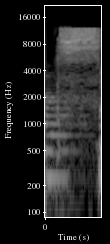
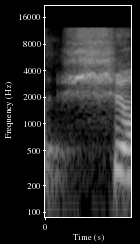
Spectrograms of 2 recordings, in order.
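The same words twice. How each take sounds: First: "s" as a bare s with short vowel; plain s sound. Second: "sh" as a hushing sound with short vowel. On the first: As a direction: say "s" without any h. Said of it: "not s anymore". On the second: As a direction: say "sh", not a plain s. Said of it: "S having apostrophe becomes sh". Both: Shown as a demonstration.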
